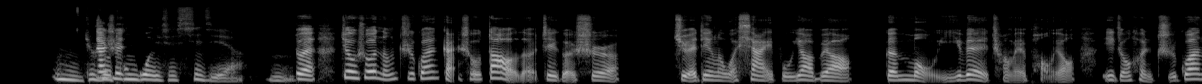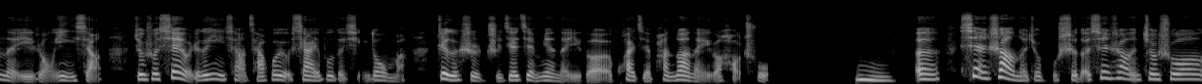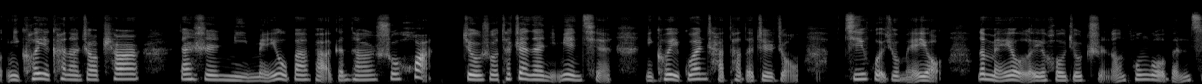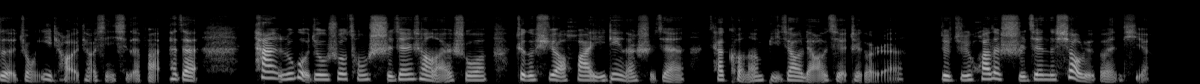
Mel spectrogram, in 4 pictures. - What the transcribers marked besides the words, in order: other background noise
- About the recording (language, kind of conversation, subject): Chinese, podcast, 你会如何建立真实而深度的人际联系？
